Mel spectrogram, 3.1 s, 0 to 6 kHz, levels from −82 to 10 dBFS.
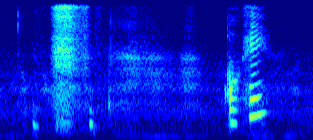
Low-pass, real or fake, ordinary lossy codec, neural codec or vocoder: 5.4 kHz; fake; none; autoencoder, 48 kHz, 32 numbers a frame, DAC-VAE, trained on Japanese speech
